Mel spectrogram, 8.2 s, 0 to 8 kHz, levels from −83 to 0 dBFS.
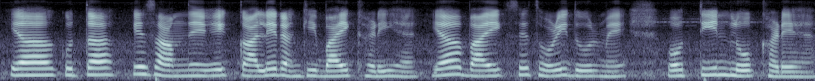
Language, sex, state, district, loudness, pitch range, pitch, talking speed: Hindi, female, Chhattisgarh, Raigarh, -17 LUFS, 200-235 Hz, 210 Hz, 160 wpm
